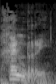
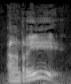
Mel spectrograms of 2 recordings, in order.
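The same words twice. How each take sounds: First: The name is pronounced the English way. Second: The name is pronounced the French way. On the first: The speaker calls it wrong. "ha habido una tendencia en estos días a pronunciar Henry" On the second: The speaker calls it right. "este es Henry de origen francés y por lo tanto la pronunciación es esta otra"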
